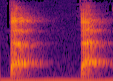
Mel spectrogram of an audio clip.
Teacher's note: Sorry, if you feel vibration, that's voiced, and if you don't feel, that's voiceless. So when I produce the sound p, I don't feel any vibration here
